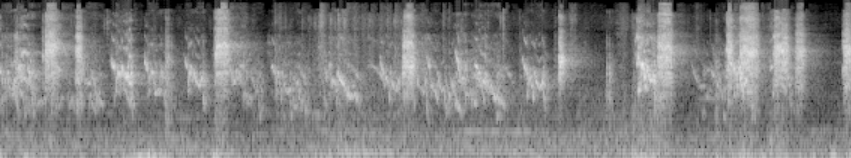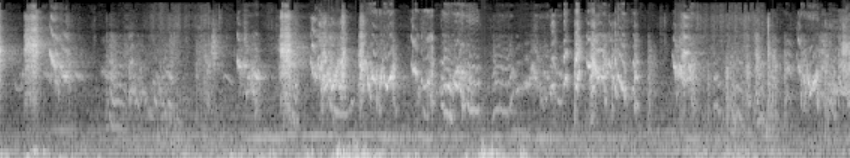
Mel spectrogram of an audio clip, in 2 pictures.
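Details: Budgerigars in a captive colony that includes a breeding pair, chattering continuously with dense, scratchy chirps and squawky notes from many birds at once, barely pausing over the whole stretch.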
